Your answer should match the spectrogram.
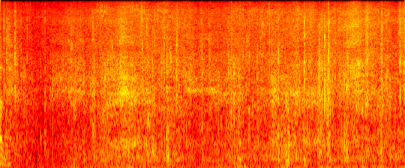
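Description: Mountain bike rolling down a dirt singletrack: steady tyre noise on the loose dirt with wind buffeting the microphone and small knocks from the bike over the rough ground.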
